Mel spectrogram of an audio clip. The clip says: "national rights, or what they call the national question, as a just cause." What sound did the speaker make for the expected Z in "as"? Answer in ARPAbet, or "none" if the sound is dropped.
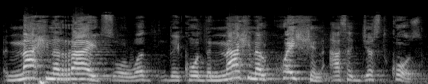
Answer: S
